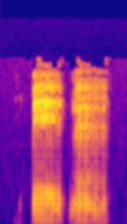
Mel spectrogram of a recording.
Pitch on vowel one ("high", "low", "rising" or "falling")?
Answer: falling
